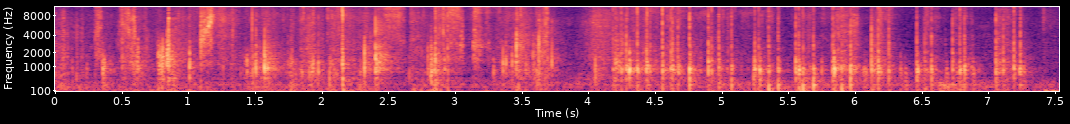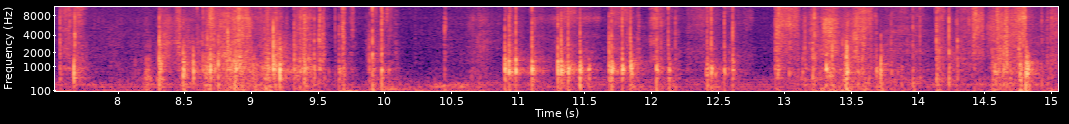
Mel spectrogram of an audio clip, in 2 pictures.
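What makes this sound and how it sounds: Long acrylic nails tap and scratch across the thin printed paper pages of an open retro fashion magazine as it is held up. The result is a steady stream of quick, dry clicks and bright, crinkly paper scratching with occasional soft rustles, each tap dying away almost instantly.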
